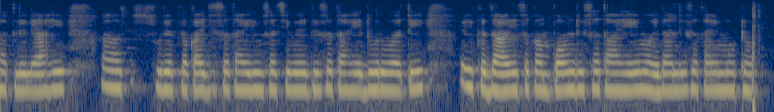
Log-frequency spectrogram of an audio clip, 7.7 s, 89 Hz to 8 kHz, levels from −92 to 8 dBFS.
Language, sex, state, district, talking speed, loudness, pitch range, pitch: Marathi, female, Maharashtra, Sindhudurg, 160 wpm, -28 LUFS, 215-225 Hz, 220 Hz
